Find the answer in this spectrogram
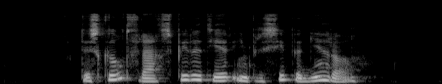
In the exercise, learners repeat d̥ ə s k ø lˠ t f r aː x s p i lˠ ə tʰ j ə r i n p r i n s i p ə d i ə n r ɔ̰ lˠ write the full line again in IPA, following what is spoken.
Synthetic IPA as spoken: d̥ ə s k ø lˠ t f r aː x s p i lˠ ə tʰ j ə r i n p r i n s i p ə ɡ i ə n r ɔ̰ lˠ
